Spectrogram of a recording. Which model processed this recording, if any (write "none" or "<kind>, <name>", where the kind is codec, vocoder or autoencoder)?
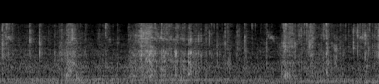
vocoder, Vocos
